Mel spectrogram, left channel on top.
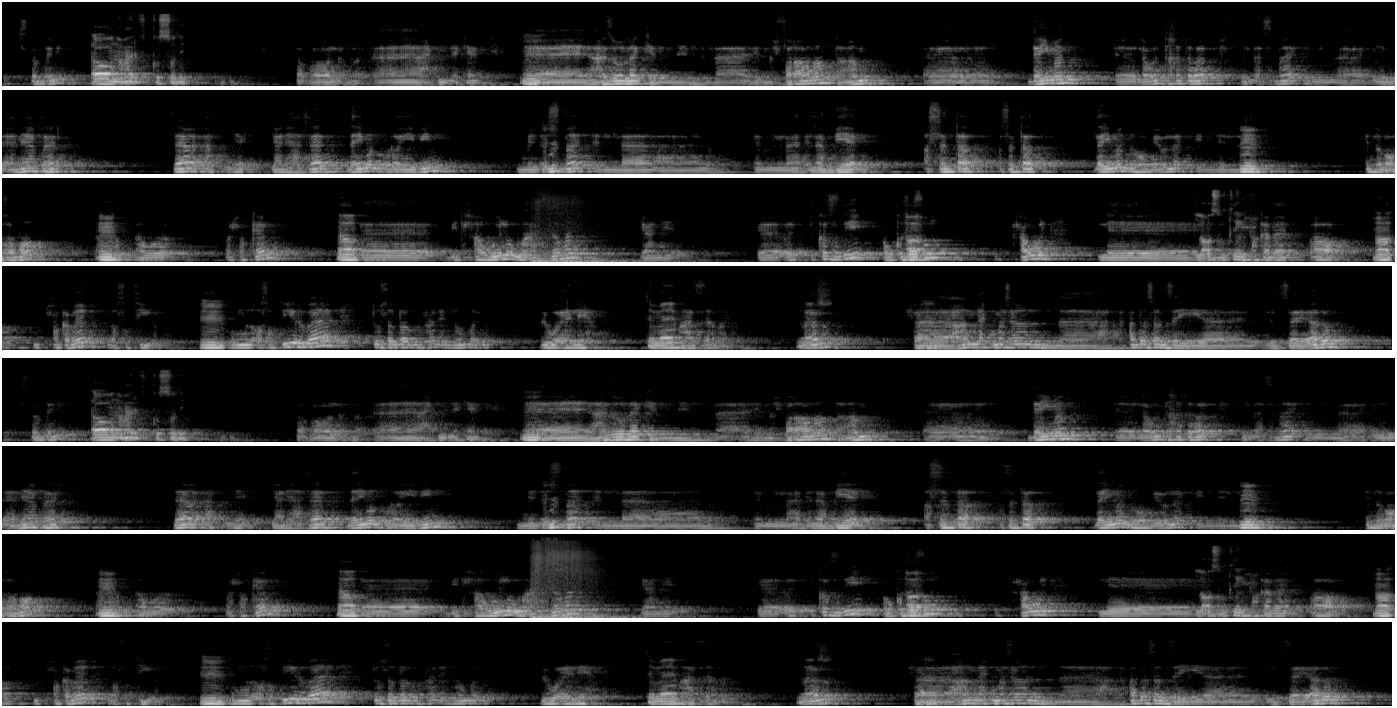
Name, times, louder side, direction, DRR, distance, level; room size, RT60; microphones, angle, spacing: voice 1, 0.3-0.6 2.9-4.8 5.2-8.7 9.2-9.9 10.3-10.8 11.1-12.1 12.4-14.5 15.6-18.4 19.1-21.1 21.4-22.6 23.1-24.3 24.8-26.4 27.6-28.2 28.8-29.6 30.1-30.6 31.4-33.7 34.2-34.6 35.4-37.3 38.0-38.5 38.8-41.3 42.3-43.4 44.1-46.7 47.2-47.7 48.5-49.1 49.8-50.1 50.9-55.1, left 1 dB, 55° left, 2 dB, 2.8 m, -27 dB
voice 2, 0.9-1.9 5.2-5.4 19.3-19.5 26.3-26.5 28.8-29.0 31.2-31.5 36.9-37.1 39.8-40.4 41.6-41.8 43.8-44.1 48.2-48.6 49.7-50.0 51.0-51.1, left 1 dB, 20° left, 9 dB, 1.0 m, -22 dB
sound 1, 33.1-35.0, right 2 dB, 70° right, 0.8 m, -34 dB
22.0 x 20.5 x 3.0 m, 1.2 s
head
